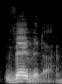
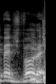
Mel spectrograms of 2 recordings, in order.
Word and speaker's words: Vejvoda: Vevida. – Vevida. I was going to say Vejvoda. – Don't pronounce the J.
